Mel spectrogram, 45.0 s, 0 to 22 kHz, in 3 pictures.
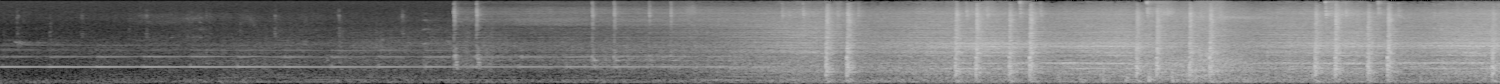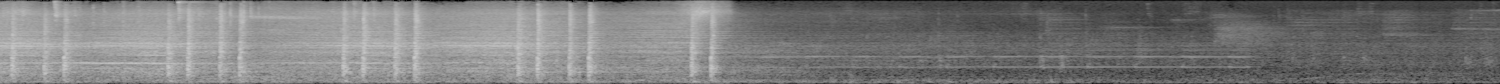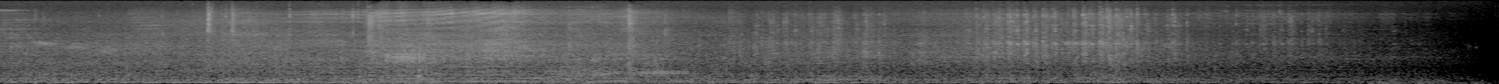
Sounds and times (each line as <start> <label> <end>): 0.0 The train runs through 44.1
2.6 Traffic sound 25.6
29.8 Traffic sound 37.8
